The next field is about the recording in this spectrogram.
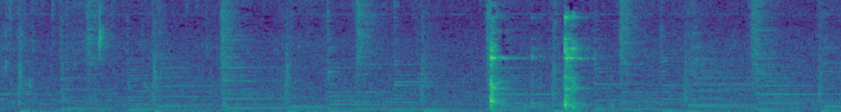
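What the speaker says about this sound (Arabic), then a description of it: "ونفضل نقلب" A spoon stirs a kunafa cream mixture with vanilla and lemon juice in a pot. Quiet scraping is punctuated by two sharp metallic clinks against the pot near the end.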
